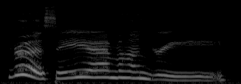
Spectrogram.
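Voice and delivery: high, slow drawn-out whine; whining. A narrator's reading. America to Russia, slow hungry whine. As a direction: beg like a spoiled child. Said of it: "America whines".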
